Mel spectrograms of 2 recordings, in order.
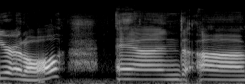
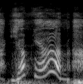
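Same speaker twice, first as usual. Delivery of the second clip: put-on TikTok girl voice; 4 semitones higher than usual. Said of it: "you can see the girls go".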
